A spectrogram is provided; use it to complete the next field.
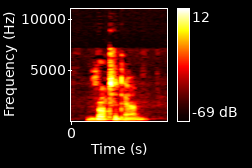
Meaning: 1. A city in South Holland, Netherlands 2. A municipality of South Holland, Netherlands
- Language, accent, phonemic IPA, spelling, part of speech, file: English, Southern England, /ˈɹɒtə(ɹ)ˌdæm/, Rotterdam, proper noun, LL-Q1860 (eng)-Rotterdam.wav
